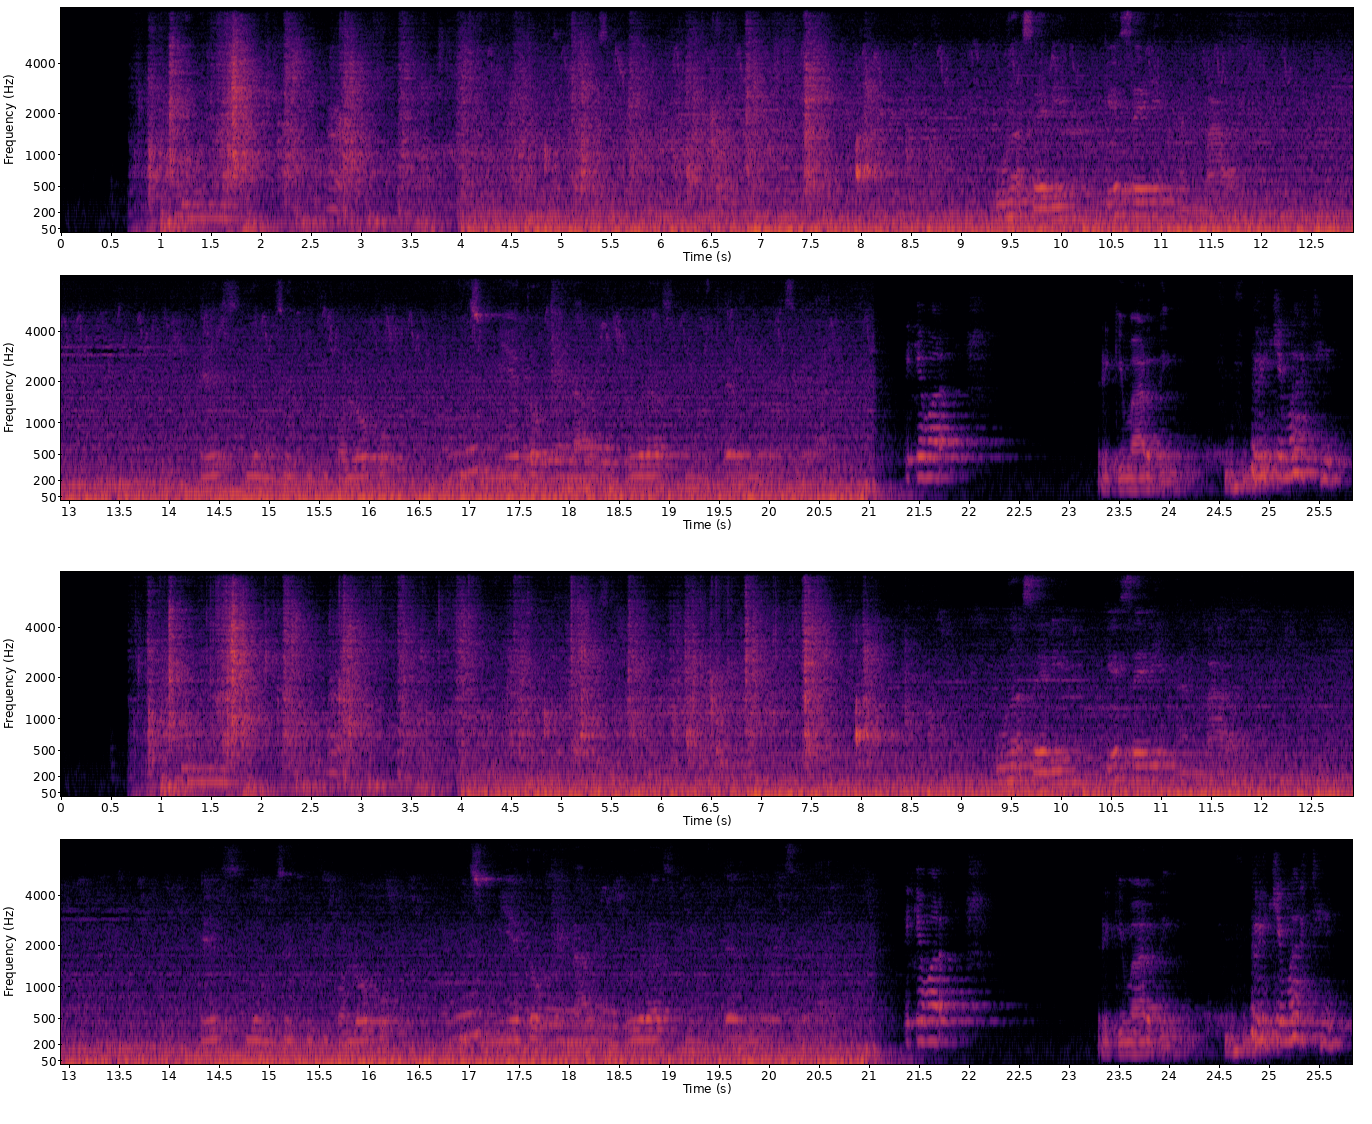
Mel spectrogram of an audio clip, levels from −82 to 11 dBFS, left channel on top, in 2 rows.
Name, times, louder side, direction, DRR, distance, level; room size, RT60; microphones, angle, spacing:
sound 1, 0.7-9.0, right 1 dB, 75° right, 4.6 m, -35 dB
voice 1, 1.1-1.8 2.6-2.9 4.8-5.5 9.3-11.9 14.3-16.3 16.9-20.8 23.3-24.3 24.5-24.9, equal, 25° left, 1 dB, 1.4 m, -39 dB
sound 2, 4.0-21.1, left 1 dB, 60° left, 1.0 m, -34 dB
voice 2, 16.7-18.5 21.3-22.2 24.4-24.5 24.8-25.7, left 1 dB, 45° right, 0 dB, 2.4 m, -39 dB
17.5 x 6.3 x 7.0 m, 1.2 s
head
